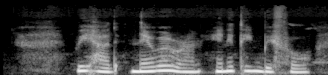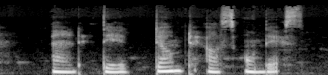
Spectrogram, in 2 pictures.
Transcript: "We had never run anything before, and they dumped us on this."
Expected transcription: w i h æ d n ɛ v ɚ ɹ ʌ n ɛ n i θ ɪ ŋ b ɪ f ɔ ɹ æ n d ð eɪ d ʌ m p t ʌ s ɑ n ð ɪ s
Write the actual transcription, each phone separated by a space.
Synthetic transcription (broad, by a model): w i h æ d n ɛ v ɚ ɹ ʌ n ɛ n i t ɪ ŋ b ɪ f ɔ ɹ æ n d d eɪ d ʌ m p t ʌ s ɑ n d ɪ s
